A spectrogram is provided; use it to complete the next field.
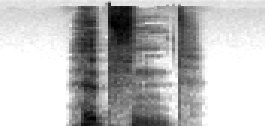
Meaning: present participle of hüpfen
- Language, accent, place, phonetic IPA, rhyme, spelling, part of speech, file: German, Germany, Berlin, [ˈhʏp͡fn̩t], -ʏp͡fn̩t, hüpfend, verb, De-hüpfend.ogg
